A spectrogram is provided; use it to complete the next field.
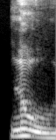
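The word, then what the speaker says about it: ν: Kalau tidak salah ini bahasa ininya nu gitu disebutnya nu kalau nggak salah ya. Ini tuh nu ya disebutnya. Walaupun kayak huruf P gitu kan, tapi kalau tidak salah ini dibacanya nu gitu ya.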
